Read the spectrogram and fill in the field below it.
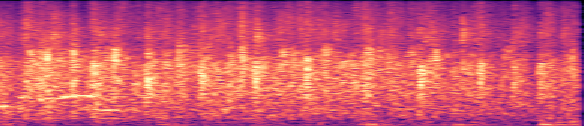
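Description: Sustained applause from an audience fills the full four seconds, a dense, steady patter of many hands clapping at fairly close range, with no one speaking over it.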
